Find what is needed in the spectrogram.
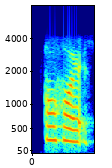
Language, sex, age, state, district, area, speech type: Assamese, female, 18-30, Assam, Charaideo, urban, conversation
